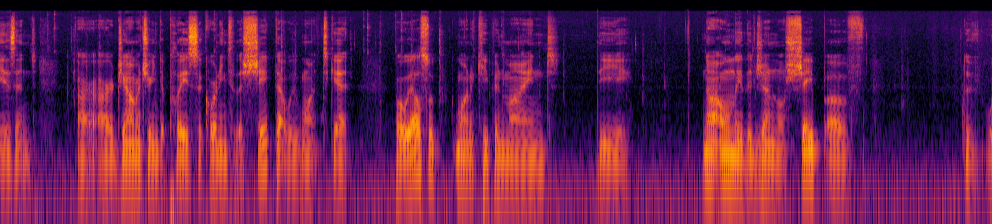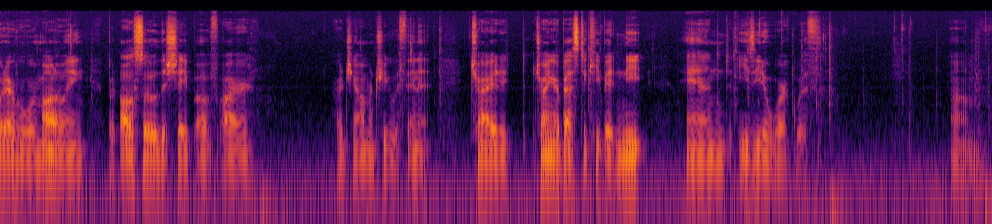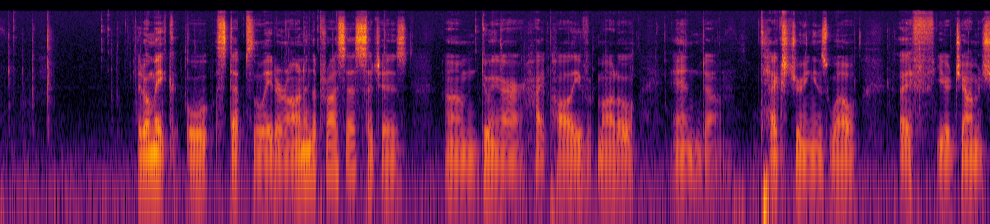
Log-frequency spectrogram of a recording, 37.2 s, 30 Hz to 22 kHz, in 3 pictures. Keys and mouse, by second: 5.9 g, 6.3 z, 6.6 a, 6.9 Tab, 7.8 Tab, 9.2 Tab, 13.4 Tab, 19.8-22.3 typing, 24.3 a, 24.6 b, 25.1 g, 26.8 a, 28.7 b, 29.2 g, 31.1 Tab, 31.5 z, 32.0 Tab, 32.5 a, 32.8 z, 36.0 Tab, 36.4 z.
